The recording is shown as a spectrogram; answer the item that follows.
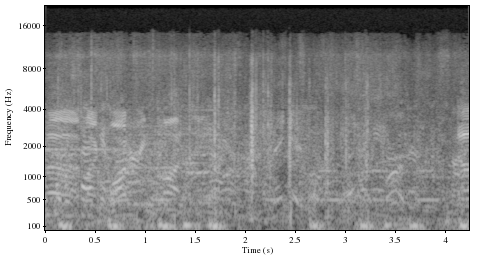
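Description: Recorded music playing: a singing voice over a repeating bass beat.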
